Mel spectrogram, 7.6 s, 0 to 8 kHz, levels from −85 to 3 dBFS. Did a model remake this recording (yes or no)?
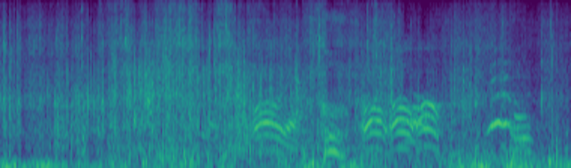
no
